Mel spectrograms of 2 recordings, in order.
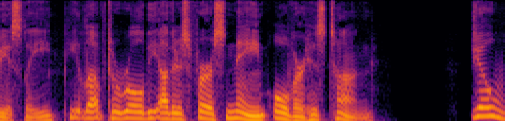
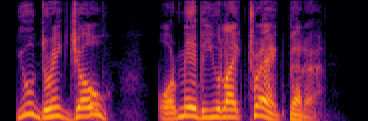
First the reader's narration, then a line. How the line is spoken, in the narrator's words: Max said happily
